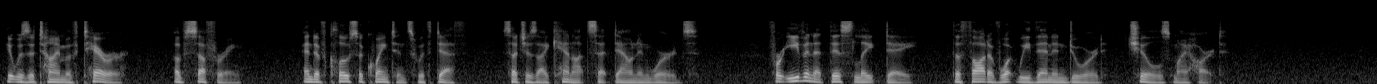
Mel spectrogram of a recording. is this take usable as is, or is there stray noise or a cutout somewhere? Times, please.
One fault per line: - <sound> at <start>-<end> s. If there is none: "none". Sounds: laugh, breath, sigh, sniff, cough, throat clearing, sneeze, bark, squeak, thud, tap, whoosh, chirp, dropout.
none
